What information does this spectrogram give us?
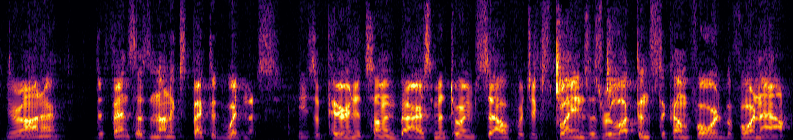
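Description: An actor playing a formal courtroom attorney in a television drama, speaking in measured declarations. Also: male voice, mid-range voice, pushed and bright, a little hiss or hum, lightly acted, poor audio. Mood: formal, assertive. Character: formal male courtroom attorney addressing witness and judge.

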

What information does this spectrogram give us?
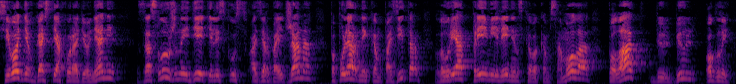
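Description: A man's voice: a little high, big pitch swings, normal speed, few pauses. A man hosting a children's radio show in a scripted, comic presenting style.

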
